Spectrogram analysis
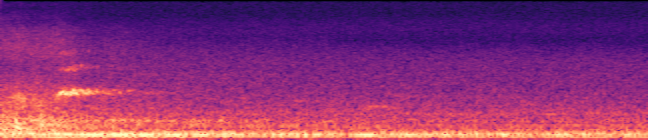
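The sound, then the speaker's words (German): A car arriving and pulling into a parking space, heard as a steady low engine rumble under a broad hiss of road noise that holds at an even level throughout, with no voices. “Da kommt dein Auto. Dafür ist ein Parkplatz da.”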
